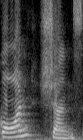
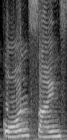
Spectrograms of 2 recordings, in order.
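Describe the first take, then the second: First: The second part sounds like 'shuns'. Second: The second part sounds like 'science'. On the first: The speaker calls it right. "क्या बोलते हैं" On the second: The speaker calls it wrong. "इसे कौन साइंस नहीं कहते हैं"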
